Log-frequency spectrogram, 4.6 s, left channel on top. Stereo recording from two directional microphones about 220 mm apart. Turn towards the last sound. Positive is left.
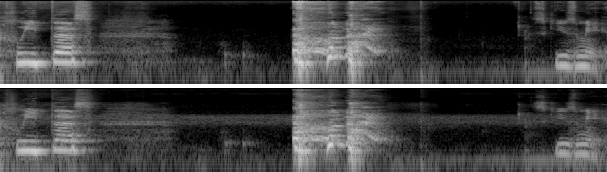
turn(degrees=50)  # may be behind; listen again after turning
